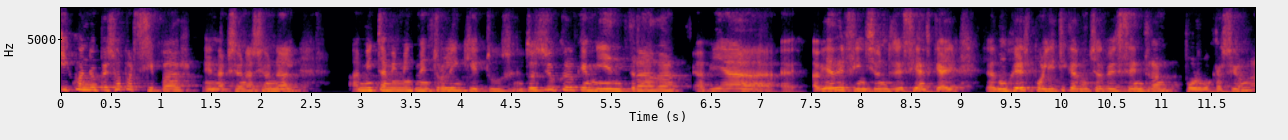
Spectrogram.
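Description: Her pitch is fairly low for a woman. She talks at a moderate pace with lively intonation. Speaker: politician. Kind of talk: interview. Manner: halting.

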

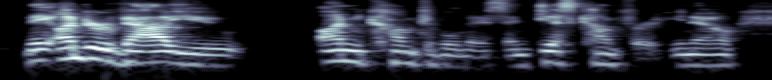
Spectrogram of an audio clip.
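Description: In a plain, everyday voice, a man talks at a moderate pace with medium pitch and ordinary pitch variation, on a very clean recording with a silent background. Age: 20s. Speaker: student athlete and podcaster. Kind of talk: casual chat.

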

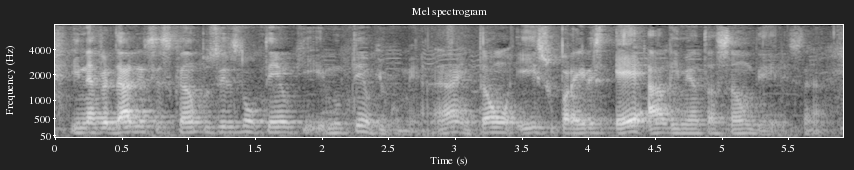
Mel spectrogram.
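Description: A man talks at a fairly quick pace with hardly any pauses, his pitch medium and his intonation fairly even. Background noise is noticeable, and there's audible room echo. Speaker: business executive. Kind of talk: interview. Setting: company office.

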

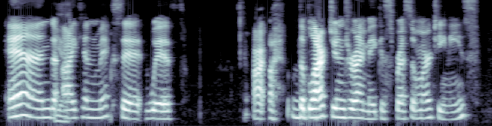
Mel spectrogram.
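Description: Using an ordinary speaking voice, a woman with an American accent talks at a fairly slow pace and medium pitch, with fairly even intonation. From United States. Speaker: non-alcoholic beverage consultant, military veteran. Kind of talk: podcast interview. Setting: remote call.

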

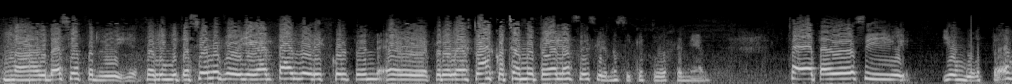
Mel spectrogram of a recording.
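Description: A woman with a slight Chilean accent at a fairly high pitch, a moderate pace, fairly even intonation and very even loudness, over noticeable background noise. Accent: Chilean, barely noticeable. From Chile, Concepción. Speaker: radio show guest. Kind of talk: casual chat.

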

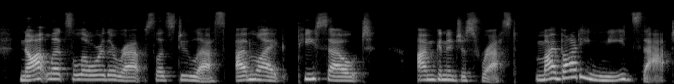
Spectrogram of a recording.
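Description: Speaking at a fairly slow pace, a woman with a fairly high pitch and lively intonation has an unremarkable speaking voice. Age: 50s. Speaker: podcast host and life coach. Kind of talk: casual interview chat.

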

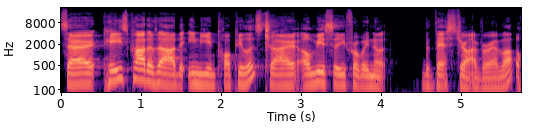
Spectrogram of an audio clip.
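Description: Speaking with an Australian accent, a man with a fairly high pitch keeps a moderate pace and ordinary pitch variation. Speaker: podcast co-host. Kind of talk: casual chat.

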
